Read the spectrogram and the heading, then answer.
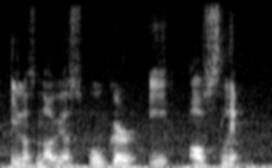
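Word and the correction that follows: Uğur: Ugur. – Ugur como Hugo. – No, Ugur. Ugur.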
